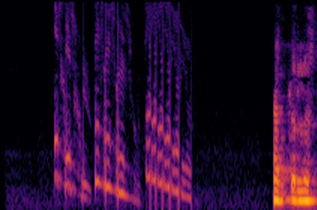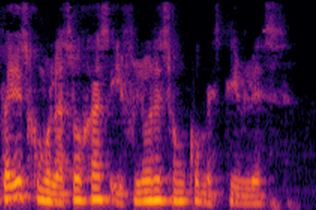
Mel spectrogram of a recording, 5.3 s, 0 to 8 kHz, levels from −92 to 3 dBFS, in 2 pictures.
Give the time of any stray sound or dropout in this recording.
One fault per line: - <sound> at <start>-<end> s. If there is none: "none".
- chirp at 0.4-1.7 s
